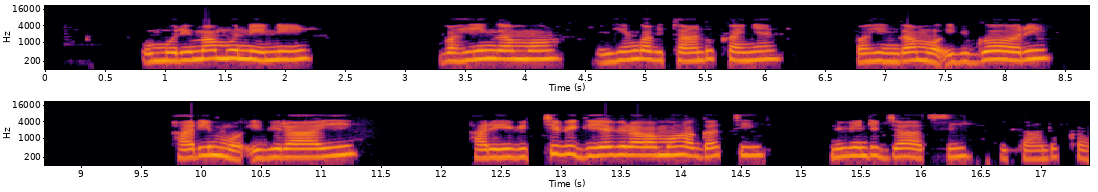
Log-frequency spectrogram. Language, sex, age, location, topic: Kinyarwanda, female, 25-35, Musanze, agriculture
